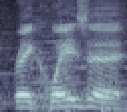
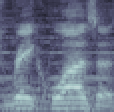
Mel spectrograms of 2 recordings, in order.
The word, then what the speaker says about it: Rayquaza: Rayquaza, I know it's the official pronunciation on that one, but I will still refuse because Rayquaza sounds cooler and makes more sense for the spelling.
